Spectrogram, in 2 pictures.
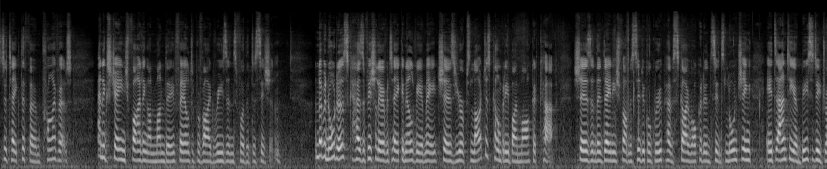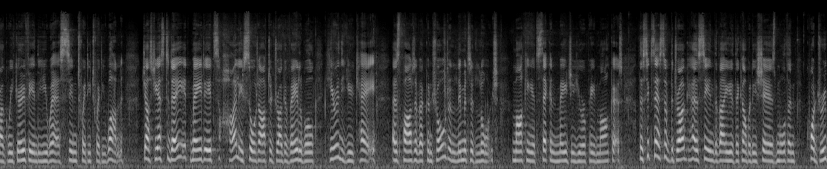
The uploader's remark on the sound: we are live at the IAA in Munich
